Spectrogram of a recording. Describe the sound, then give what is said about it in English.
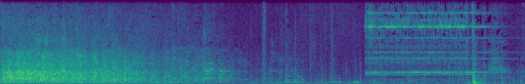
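Crowd laughter swells and fades, then a telephone bell starts ringing loudly and steadily in the last few seconds, a bright continuous metallic trill. “Oh, Jack! Phone!”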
